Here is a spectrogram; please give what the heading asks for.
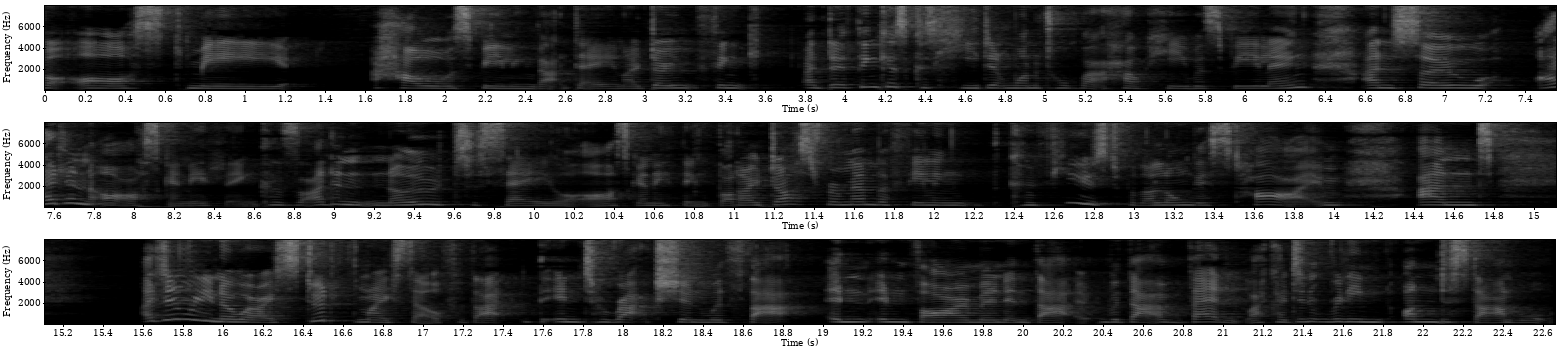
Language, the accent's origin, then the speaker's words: English; Ireland; I grew up in Ireland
